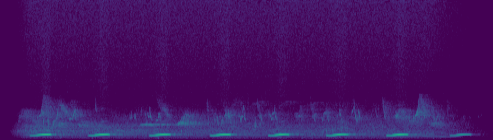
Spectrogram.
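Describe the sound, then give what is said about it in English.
A common ground dove calls in a steady series of eight soft, low coos. Each note lifts slightly in pitch, and they repeat evenly about a second apart with nothing else heard. “Common Ground Dove.”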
